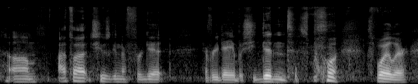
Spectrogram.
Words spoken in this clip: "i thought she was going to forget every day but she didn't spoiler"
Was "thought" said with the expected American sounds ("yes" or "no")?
yes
